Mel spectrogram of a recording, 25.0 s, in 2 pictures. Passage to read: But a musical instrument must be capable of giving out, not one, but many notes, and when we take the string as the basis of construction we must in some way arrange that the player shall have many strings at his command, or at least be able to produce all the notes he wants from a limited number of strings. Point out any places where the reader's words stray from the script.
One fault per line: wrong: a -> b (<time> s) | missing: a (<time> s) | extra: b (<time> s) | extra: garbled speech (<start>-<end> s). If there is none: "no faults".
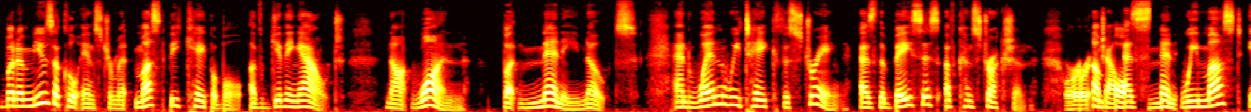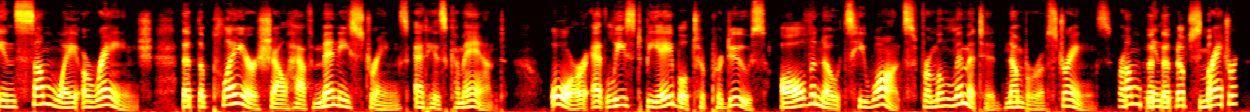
extra: garbled speech (10.7-11.8 s)
extra: garbled speech (23.7-24.9 s)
